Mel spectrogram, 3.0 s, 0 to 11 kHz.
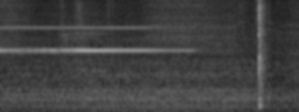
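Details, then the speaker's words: Swan Cygnet 270B tube transceiver under repair, mic keyed with mic gain turned all the way down: a thin, steady squeal around 2 kHz, then a sharp click. The radio is self-oscillating, with full output and no carrier-balance effect; the planned fixes are neutralization, all-new caps and a tube check. "yes something's still oscillating and causing a problem I'll go through the neutralization on it and see if that helps fix anything"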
